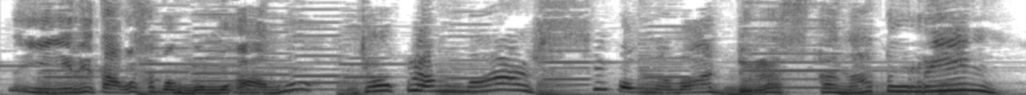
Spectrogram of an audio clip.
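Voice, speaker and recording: A woman's voice: very high-pitched, very animated, normal speed. A woman acting out a comedy skit with teasing, bickering banter. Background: music.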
